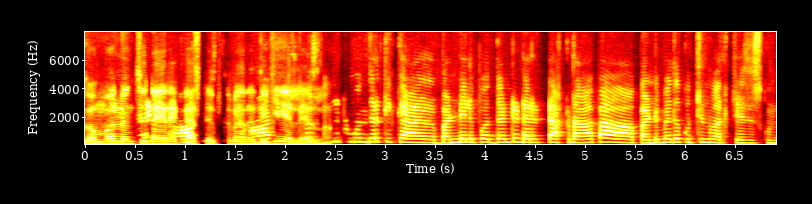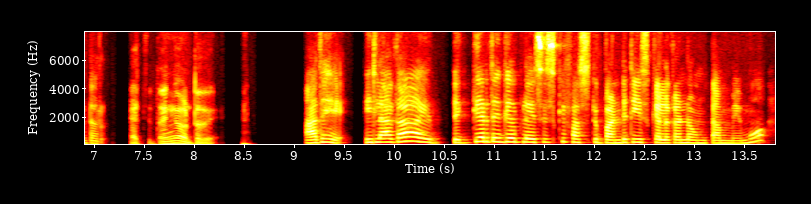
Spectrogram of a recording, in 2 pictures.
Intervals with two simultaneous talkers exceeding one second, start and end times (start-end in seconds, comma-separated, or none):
0.5-2.5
